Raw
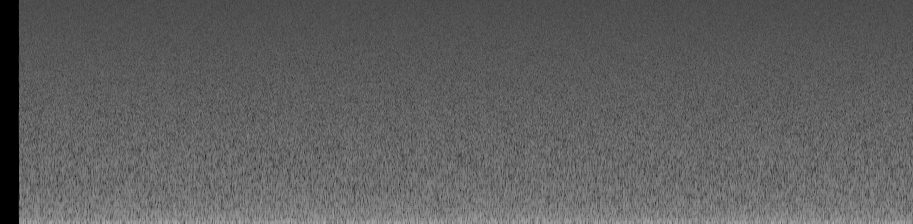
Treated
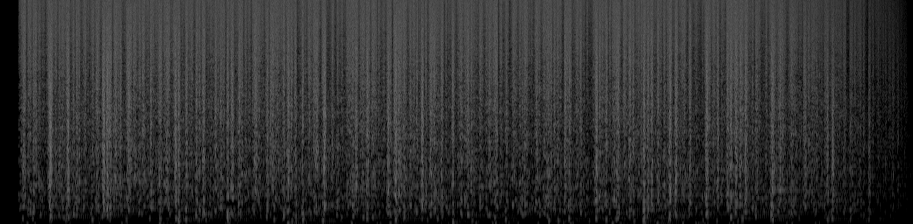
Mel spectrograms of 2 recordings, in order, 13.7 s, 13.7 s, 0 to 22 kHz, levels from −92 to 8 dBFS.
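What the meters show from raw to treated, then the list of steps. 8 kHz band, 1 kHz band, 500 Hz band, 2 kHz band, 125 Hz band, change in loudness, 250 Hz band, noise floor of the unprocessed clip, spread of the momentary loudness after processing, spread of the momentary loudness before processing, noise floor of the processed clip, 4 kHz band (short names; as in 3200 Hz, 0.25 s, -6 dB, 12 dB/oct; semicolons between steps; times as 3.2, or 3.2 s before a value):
-6.5 dB, -20.5 dB, -26.5 dB, -15.0 dB, under -35 dB, -8.0 dB, -32.5 dB, -31 dBFS, 6 LU, 0 LU, -57 dBFS, -10.5 dB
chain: ending faded out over 2.57 s; spectral gate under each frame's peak -25 dB weak; spring tank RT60 2.3 s, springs 31/56 ms, chirp 20 ms, DRR 11.5 dB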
